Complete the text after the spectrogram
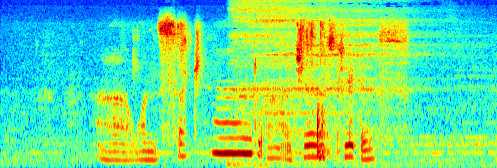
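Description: A woman speaks animatedly over an online call microphone.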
